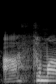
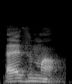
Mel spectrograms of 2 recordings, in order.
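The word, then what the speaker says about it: asthma: अल्फाज में साइलेंट है जैसे एजमा इसे आमतौर पर हम लोग अस्थमा बोलते हैं जो कि गलत है इसकी सही प्रोनंसिएशन है एजमा मॉर्गेज इसमें भी टी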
